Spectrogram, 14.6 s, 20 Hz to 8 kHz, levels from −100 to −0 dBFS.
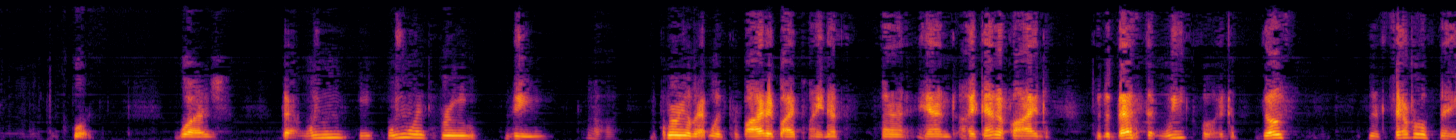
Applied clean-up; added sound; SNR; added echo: neural mask model DeepFilterNet 3.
